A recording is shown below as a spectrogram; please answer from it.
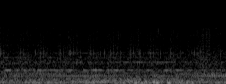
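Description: Faint background music of steady held notes over a low rumble of street traffic.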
